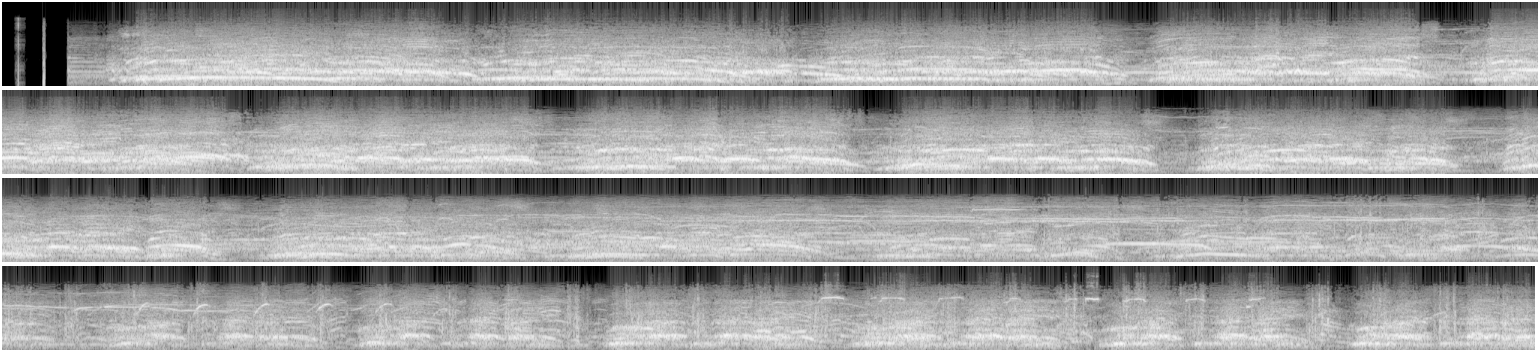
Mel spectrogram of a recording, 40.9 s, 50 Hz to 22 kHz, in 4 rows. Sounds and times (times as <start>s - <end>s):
Crowd: 0.4s - 40.9s
Battle cry: 0.5s - 40.9s.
